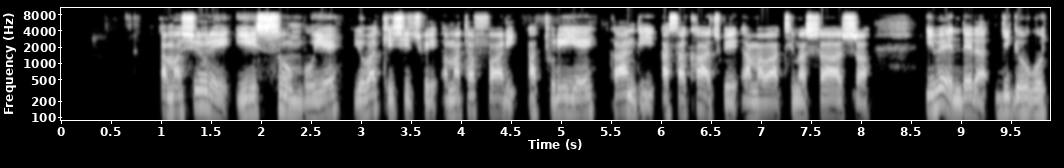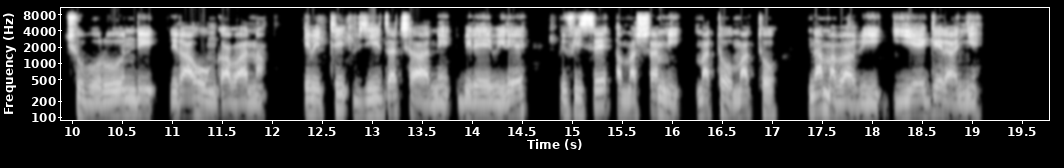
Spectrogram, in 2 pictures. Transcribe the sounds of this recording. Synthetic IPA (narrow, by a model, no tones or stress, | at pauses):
amaʃuːɾejisuːmbuje̞juːβakiʃid͡ʒwe̞ʔamatafaɾiatʰuɾije̞kaːndiasakʰad͡ʒɡwe̞ʔamaβatʰimaʃaːʃa | iβe̞ːnde̞ɾaɾɟiɡihuɡut͡ʃuβuɾuːndiɾiɾahuːŋɡaβana | iβitʰivjiːzat͡ʃaːne̞βiɾe̞βiɾe̞ | βifise̞ʔamaʃamimato̞matʰo̞ | namaβaβije̞ːɡe̞ɾaɲe̞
